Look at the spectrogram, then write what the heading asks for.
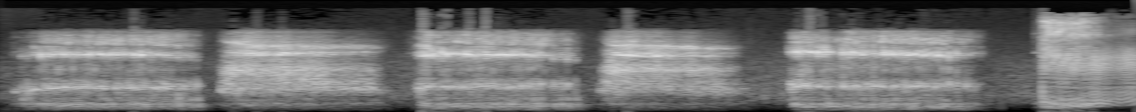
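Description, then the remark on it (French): A man snores while asleep at night, recorded by himself: loud, rasping snores repeat in a steady rhythm, five long breaths of rough, rattling noise about a second each, separated by short pauses, with a sharper burst at the end. “Ah bah oui, je ronfle.”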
